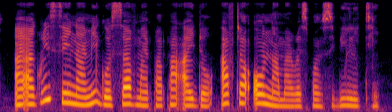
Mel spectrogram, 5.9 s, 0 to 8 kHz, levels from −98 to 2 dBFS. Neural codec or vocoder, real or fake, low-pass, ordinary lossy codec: none; real; 7.2 kHz; none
